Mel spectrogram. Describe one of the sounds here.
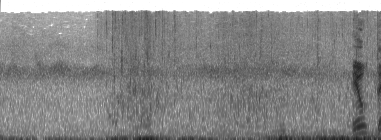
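Waves crash and splash against rocks close by.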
